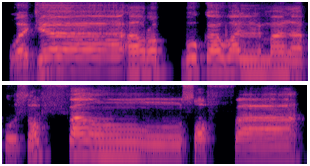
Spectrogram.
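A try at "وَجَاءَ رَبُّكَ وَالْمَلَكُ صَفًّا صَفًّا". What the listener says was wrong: Mumtaz Murtafi.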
